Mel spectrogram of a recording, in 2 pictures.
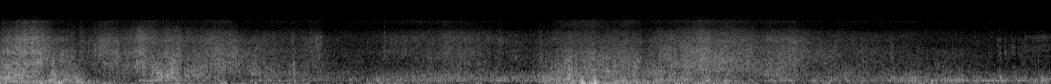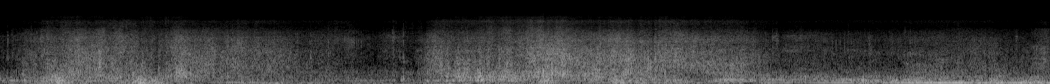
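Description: Wind buffeting a helmet-mounted camera's microphone while skis scrape and hiss over firm snow. The noise rises and falls in long swells every few seconds, following the skier's turns.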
